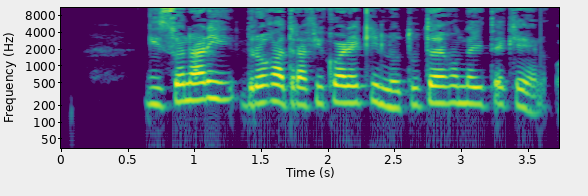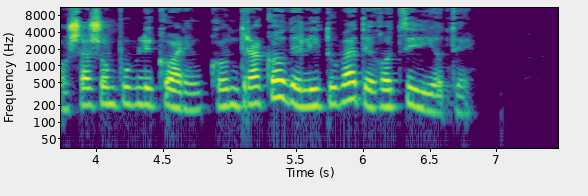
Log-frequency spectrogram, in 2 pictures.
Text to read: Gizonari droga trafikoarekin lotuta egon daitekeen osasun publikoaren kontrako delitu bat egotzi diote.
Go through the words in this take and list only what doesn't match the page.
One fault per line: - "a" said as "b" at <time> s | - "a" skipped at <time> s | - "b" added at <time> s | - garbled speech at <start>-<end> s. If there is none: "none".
none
